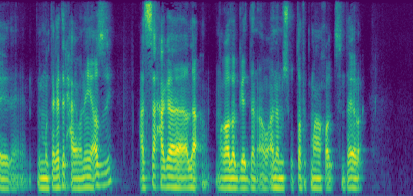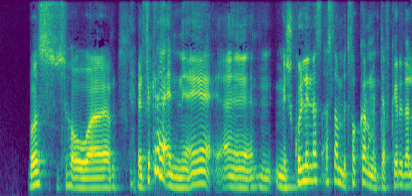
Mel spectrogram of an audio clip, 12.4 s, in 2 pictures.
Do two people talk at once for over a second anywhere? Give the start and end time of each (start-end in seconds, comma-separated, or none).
none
